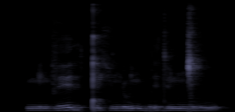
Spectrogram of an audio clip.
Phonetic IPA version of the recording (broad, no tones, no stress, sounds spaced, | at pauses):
ɲ e ɲ v eː r ǃ i ç y ŋ ɳ u ɲ b u ɾ i d y ɲ ŋ͡ǀ uː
